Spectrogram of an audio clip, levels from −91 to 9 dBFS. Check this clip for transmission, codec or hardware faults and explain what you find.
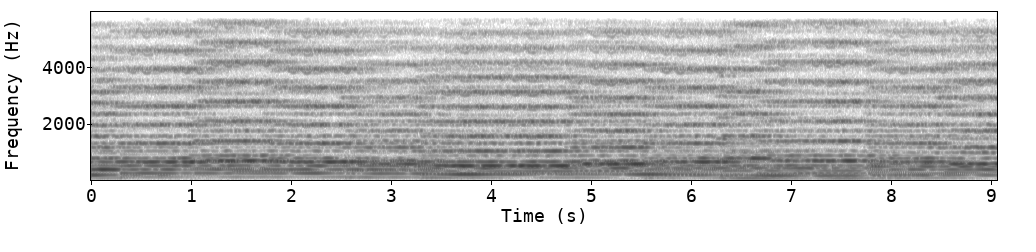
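Nothing in the clip points to a fault. There is no event to report anywhere in it.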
